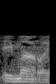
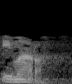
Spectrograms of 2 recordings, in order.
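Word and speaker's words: عمارة: Bin Imarah ya di kasrah. Semua yang nama Umar begini tulisannya dibacanya Umar kecuali 1 nama. Ini dia 1 nama ini yang diperkecualikan. Dibaca Imarah.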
